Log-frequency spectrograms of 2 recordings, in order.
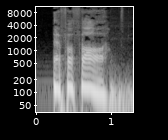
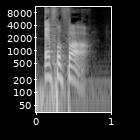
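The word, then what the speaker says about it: Ephphatha: Ephatha. – Ephatha.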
